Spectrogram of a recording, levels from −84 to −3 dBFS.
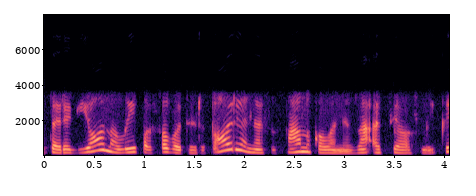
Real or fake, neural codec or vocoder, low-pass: real; none; 7.2 kHz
